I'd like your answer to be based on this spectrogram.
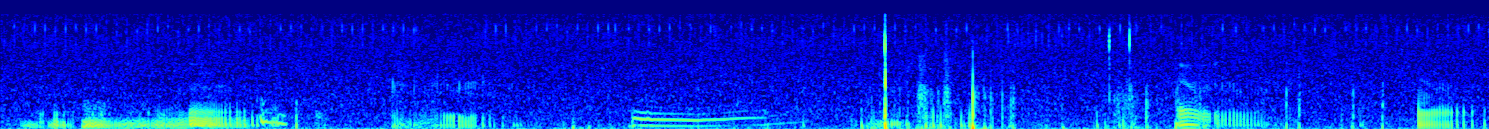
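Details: Loud gurgling and rumbling bowel sounds (borborygmi) with a few squeaky tonal gurgles, recorded with the device held directly on the belly of a young Japanese woman shortly after eating instant ramen in the morning.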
